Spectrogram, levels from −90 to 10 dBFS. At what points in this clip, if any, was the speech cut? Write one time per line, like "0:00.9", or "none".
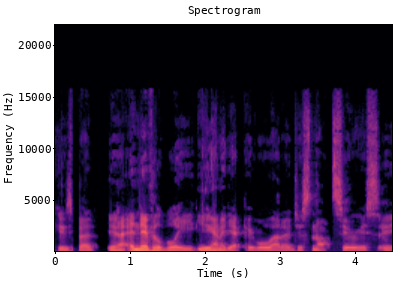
0:01.8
